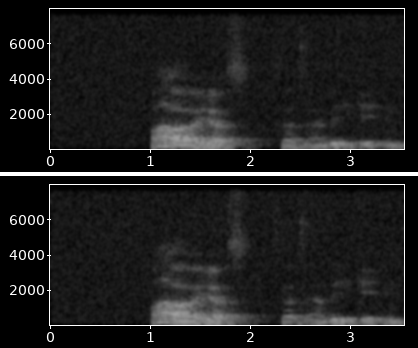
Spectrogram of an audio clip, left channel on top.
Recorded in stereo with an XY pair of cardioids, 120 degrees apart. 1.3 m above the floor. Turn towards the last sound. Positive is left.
turn(degrees=15)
